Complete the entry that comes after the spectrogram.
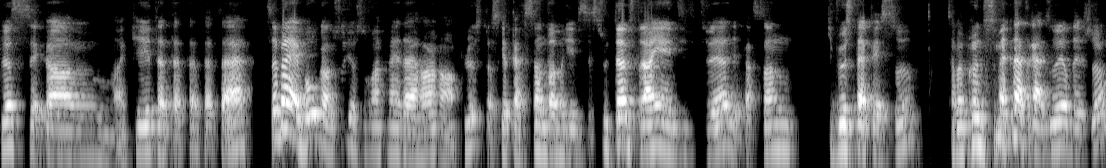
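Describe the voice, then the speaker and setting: A man's fairly high voice in a Quebec accent, at a moderate pace with ordinary pitch variation. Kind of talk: lecture. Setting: university lecture hall, also on Zoom. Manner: casual, conversational.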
